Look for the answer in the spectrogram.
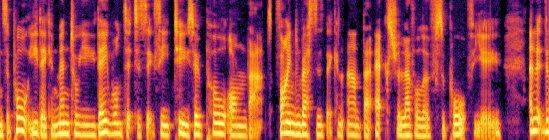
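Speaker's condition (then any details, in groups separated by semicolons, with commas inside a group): No condition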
